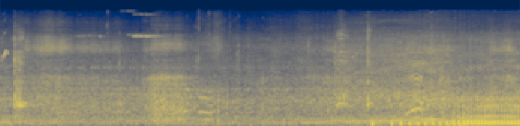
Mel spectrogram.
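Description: A motorcycle engine runs throughout with a steady low drone and a slight pressing noise while riding, growing louder and rougher near the end as it revs, with voices talking over it.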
